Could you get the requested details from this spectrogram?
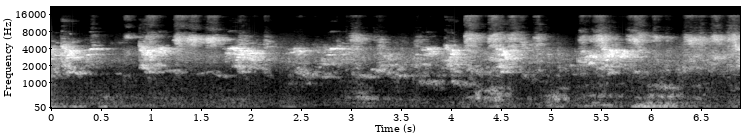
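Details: Home-bred budgerigar babies give steady, busy chirping: overlapping high squeaky notes and rasping twitters pulse roughly once a second without pause, with soft low knocks in the background.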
